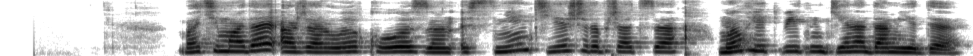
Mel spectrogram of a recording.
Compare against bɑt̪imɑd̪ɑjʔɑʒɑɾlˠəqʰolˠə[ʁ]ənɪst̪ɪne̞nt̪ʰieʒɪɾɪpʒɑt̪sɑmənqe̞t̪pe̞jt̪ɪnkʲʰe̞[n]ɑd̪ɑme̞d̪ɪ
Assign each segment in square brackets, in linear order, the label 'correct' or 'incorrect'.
incorrect, correct

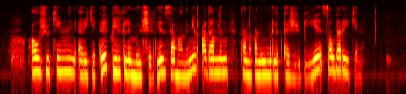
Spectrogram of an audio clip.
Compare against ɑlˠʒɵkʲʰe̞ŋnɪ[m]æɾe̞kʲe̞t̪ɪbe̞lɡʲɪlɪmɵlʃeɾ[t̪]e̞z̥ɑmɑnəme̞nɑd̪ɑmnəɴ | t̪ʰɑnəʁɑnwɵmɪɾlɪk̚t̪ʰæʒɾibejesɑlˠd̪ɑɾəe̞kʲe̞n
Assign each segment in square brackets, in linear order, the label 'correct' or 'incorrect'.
incorrect, incorrect

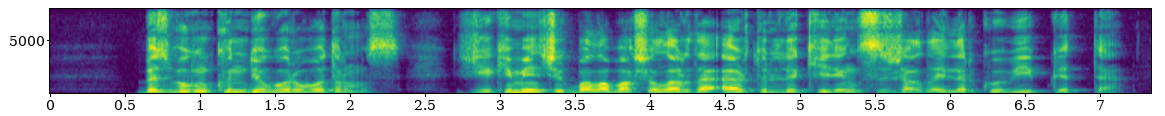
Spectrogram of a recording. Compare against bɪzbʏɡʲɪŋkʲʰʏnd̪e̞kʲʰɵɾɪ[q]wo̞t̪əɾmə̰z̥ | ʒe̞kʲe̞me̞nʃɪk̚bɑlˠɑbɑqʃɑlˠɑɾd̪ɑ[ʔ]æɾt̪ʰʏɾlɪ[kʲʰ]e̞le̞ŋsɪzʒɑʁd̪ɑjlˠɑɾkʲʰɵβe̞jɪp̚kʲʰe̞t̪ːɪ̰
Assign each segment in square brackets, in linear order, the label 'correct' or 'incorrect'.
incorrect, correct, correct

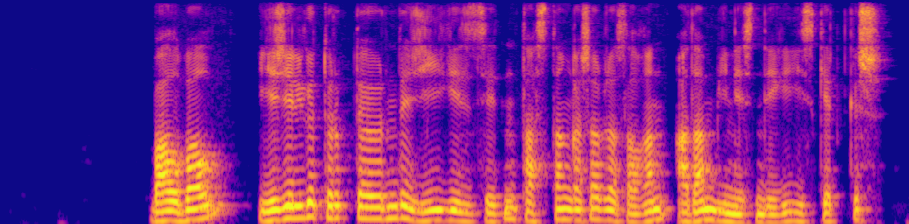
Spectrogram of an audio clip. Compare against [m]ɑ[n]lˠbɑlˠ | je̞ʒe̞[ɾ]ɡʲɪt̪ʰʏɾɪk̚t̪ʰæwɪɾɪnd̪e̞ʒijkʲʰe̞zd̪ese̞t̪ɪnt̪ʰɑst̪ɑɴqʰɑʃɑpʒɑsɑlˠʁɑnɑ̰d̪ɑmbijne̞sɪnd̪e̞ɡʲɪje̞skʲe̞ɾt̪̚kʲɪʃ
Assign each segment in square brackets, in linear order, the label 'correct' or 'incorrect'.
incorrect, incorrect, incorrect

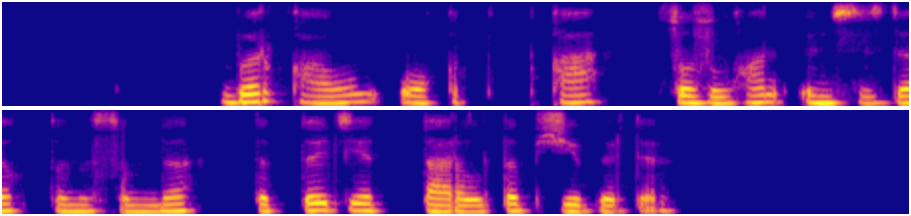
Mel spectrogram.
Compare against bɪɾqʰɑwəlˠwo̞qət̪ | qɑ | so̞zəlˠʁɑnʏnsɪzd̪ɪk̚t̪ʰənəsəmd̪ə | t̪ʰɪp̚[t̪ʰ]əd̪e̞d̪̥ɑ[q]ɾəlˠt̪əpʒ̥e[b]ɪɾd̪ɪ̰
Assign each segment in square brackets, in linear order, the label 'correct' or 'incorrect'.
incorrect, incorrect, correct

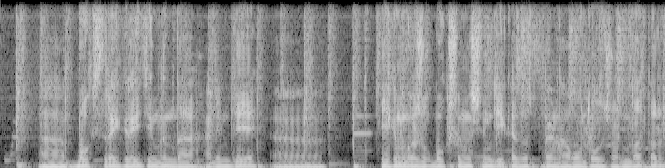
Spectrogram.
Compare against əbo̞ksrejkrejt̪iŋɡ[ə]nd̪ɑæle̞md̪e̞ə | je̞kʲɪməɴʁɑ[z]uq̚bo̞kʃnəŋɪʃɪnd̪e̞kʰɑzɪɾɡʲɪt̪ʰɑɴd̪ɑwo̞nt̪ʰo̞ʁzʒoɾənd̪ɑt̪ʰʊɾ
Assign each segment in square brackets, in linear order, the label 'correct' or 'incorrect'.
correct, incorrect

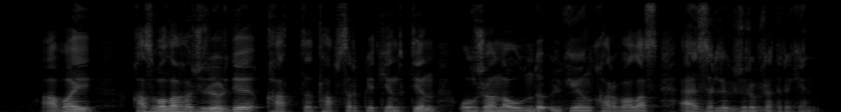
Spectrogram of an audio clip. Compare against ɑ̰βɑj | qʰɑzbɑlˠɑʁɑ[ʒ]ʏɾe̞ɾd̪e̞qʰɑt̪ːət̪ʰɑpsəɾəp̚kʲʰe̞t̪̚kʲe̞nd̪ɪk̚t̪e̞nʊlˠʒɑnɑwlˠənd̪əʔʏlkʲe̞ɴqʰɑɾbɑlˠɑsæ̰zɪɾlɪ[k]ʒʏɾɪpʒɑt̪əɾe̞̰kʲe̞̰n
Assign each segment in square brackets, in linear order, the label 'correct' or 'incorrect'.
correct, correct

